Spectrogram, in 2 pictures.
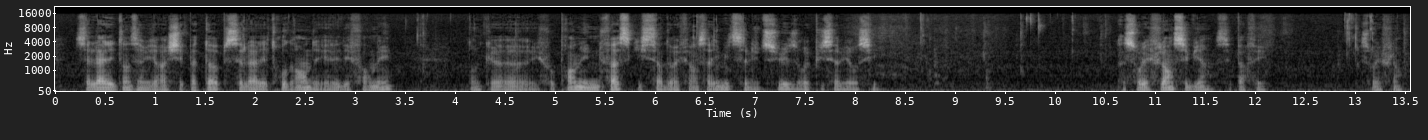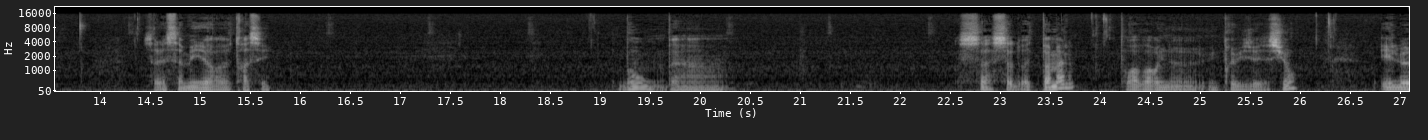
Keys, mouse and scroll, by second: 4.0 middle click, 6.6 scroll down 1, 9.9 middle click, 24.3 middle click.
